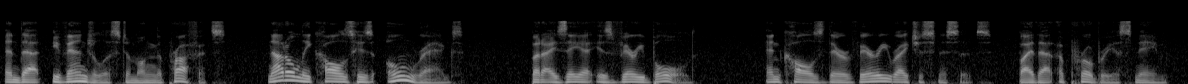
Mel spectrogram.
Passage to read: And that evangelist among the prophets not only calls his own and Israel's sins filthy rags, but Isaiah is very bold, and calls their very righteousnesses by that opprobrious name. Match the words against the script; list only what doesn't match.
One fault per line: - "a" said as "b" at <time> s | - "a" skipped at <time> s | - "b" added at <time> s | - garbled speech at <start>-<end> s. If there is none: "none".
- "and Israel's sins filthy" skipped at 4.1 s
